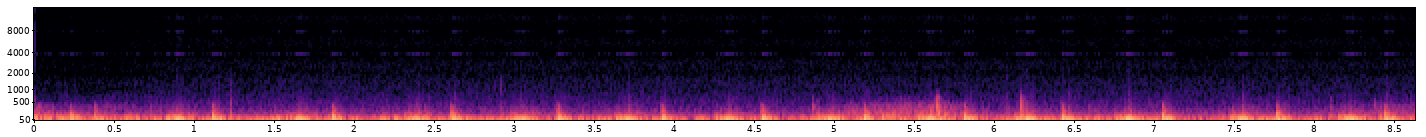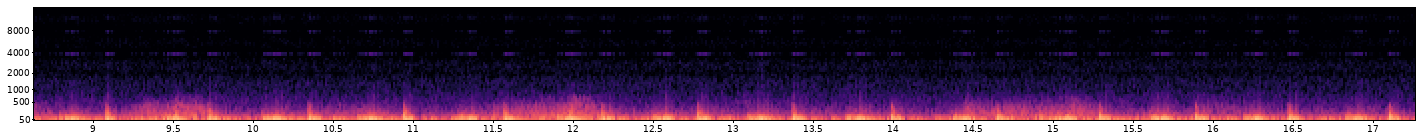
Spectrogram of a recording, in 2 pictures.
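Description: Regular heartbeats at about 97 a minute, heard at the aortic area, with no abnormality noted.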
